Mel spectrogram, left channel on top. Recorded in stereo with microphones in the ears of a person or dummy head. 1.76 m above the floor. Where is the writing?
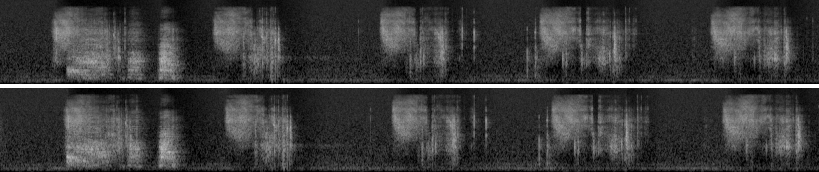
Centre (ahead or behind), 5 m.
